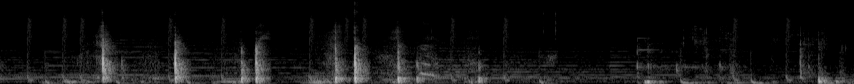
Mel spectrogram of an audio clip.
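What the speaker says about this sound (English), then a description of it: "Cut eggplant in round shape and mix it with some salt and set aside." A knife chops eggplant into round slices on a board, landing in a series of distinct, fairly loud thuds. The cuts come in small irregular clusters separated by short pauses.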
